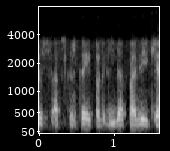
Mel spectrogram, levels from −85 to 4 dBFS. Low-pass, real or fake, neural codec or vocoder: 7.2 kHz; fake; codec, 24 kHz, 6 kbps, HILCodec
